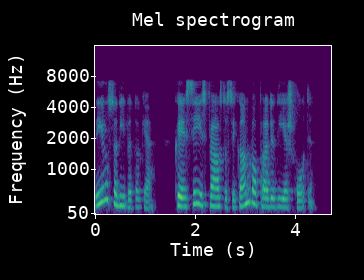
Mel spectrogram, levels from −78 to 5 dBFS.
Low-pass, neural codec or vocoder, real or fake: 7.2 kHz; codec, 16 kHz, 1.1 kbps, Voila-Tokenizer; fake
